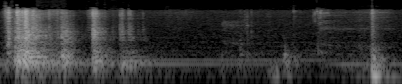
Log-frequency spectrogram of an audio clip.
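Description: Plastic bags of bait being handled at an open refrigerator: a loud crinkling rustle at the start, a sharp click about a second in, and a short low thump near the end.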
